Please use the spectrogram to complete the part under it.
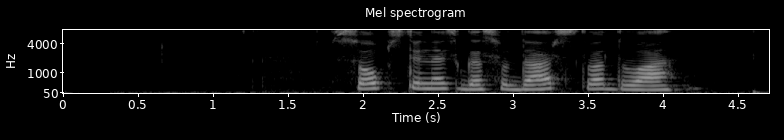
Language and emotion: Russian, neutral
